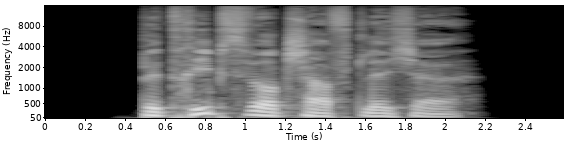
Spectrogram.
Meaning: inflection of betriebswirtschaftlich: 1. strong/mixed nominative/accusative feminine singular 2. strong nominative/accusative plural 3. weak nominative all-gender singular
- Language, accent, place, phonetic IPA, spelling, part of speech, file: German, Germany, Berlin, [bəˈtʁiːpsˌvɪʁtʃaftlɪçə], betriebswirtschaftliche, adjective, De-betriebswirtschaftliche.ogg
